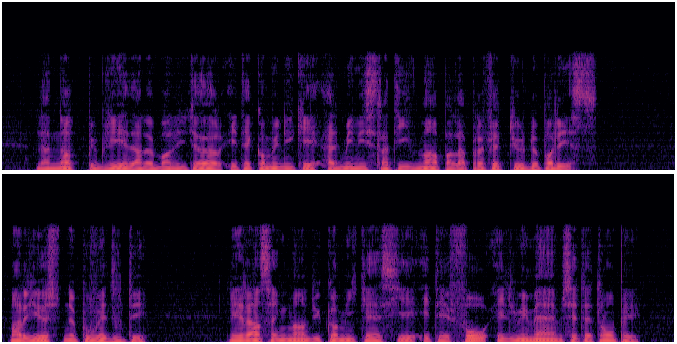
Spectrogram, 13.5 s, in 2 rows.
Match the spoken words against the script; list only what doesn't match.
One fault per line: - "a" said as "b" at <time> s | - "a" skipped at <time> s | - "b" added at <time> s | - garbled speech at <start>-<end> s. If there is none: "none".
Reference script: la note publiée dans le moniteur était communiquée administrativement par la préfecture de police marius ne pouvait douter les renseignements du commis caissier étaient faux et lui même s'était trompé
none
